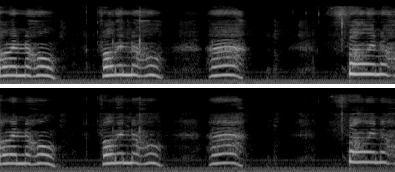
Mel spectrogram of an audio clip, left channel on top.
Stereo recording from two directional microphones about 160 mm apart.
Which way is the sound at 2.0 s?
5° left (ahead or behind).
